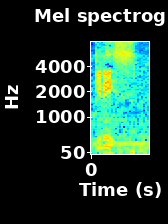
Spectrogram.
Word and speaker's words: Gris: Is it pronounced Gris or Greece? – It's pronounced actually like Greece, which okay. Is Spanish. – Okay. – It's Spanish for gray.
